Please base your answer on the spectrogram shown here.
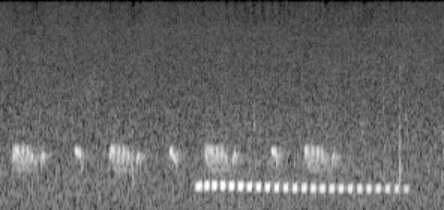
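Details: Burchell's coucal, also called the rainbird, gives a long hollow bubbling run of about twenty low notes that falls slightly in pitch and slows at the end. Another bird's short, higher paired notes repeat before and during the run.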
